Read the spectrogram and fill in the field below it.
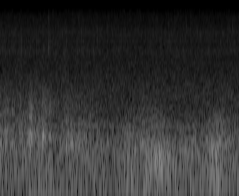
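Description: Steady rain hisses across the whole clip while low thunder rumbles and swells in a few soft rolls underneath, with no voices present.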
